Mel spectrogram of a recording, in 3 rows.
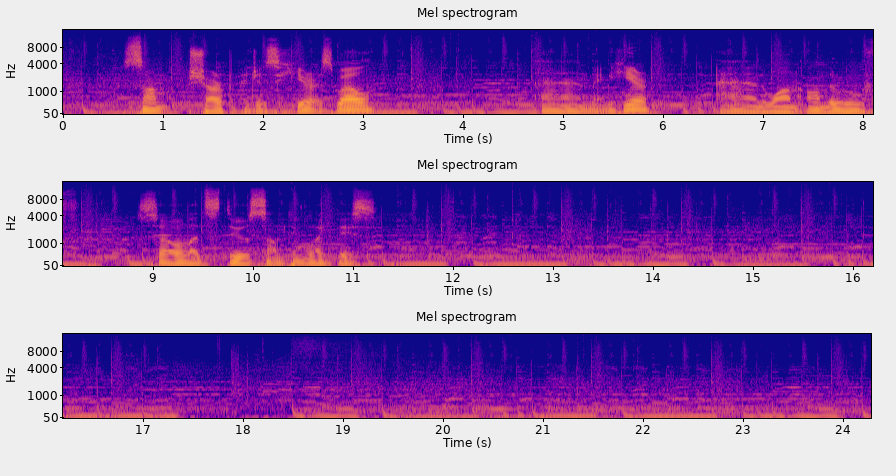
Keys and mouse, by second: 0.6 middle click, 3.4 ctrl+e, 4.1 middle click, 5.5 ctrl+e, 6.2 middle click, 7.3 click, 8.3 click, 9.6 click, 11.9 ctrl+e, 12.9 middle click, 13.6 Tab, 13.9 middle click, 14.0 Tab, 15.0 click, 16.0 ctrl+e, 16.7 Tab, 17.3 middle click, 18.3 Tab.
